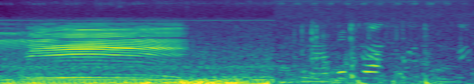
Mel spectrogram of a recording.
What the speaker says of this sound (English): We are accorded a rousing welcome by these cattle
